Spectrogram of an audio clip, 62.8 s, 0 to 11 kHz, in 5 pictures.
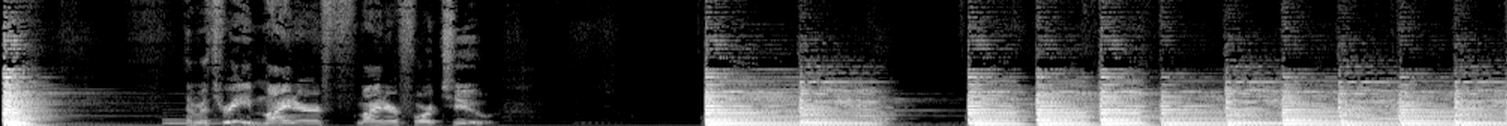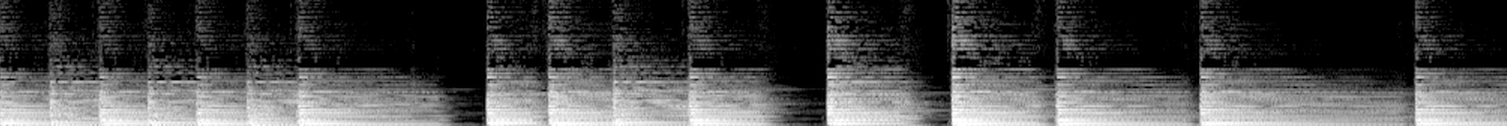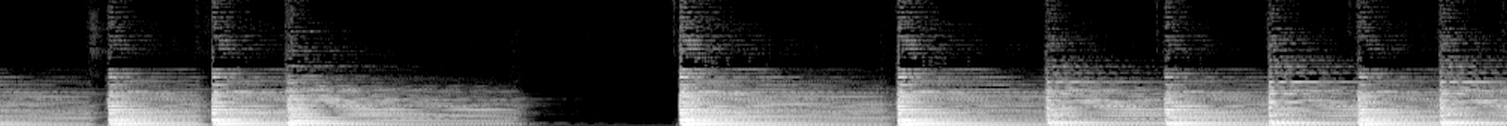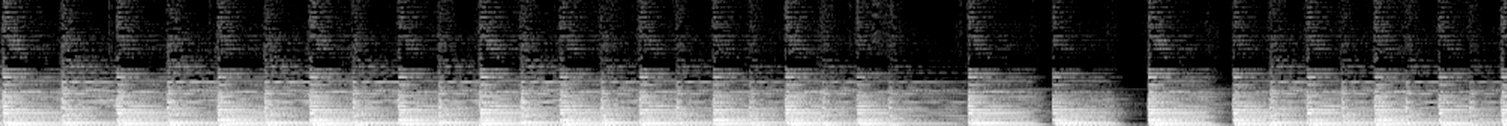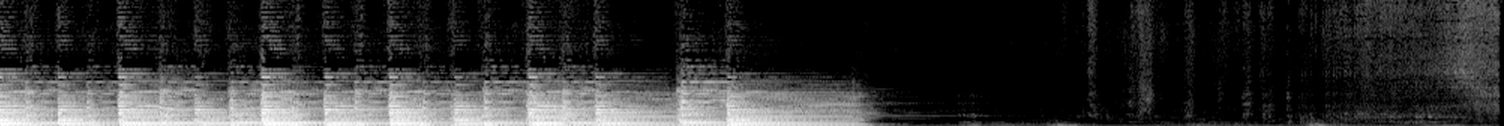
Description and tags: Practice Files from one day of Piano Practice (140502)
Logging, Piano, Practice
